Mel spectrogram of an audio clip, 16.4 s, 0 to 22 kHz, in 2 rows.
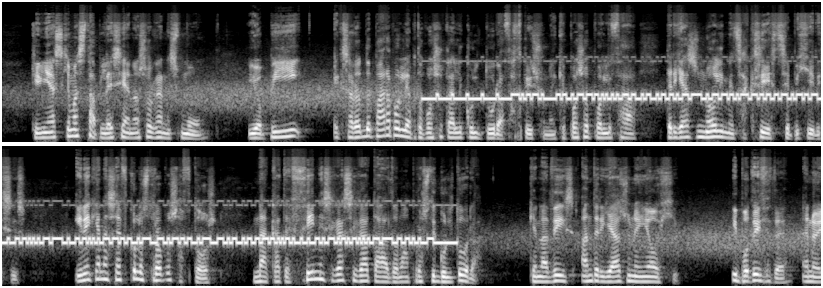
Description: RTTY (50 baud, 170 Hz shift), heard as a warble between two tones, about 1360 Hz centre, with speech in Greek. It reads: LA FACCIATA E IN MURATURA CON CONCI SQUADRATI.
